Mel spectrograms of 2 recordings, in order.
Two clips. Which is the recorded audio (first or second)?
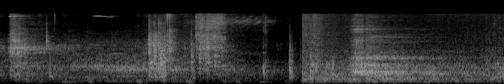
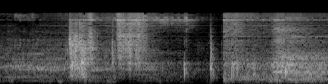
first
